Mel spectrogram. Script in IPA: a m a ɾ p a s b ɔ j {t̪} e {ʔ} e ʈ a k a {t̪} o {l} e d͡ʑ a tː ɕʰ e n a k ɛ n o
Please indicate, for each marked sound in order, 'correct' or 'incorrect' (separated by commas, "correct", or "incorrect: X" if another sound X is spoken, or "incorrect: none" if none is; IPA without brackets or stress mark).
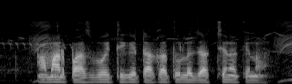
incorrect: t̪ʰ, incorrect: k, correct, correct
